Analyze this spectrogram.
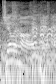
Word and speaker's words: Gyllenhaal: say it for you so you know it jillen Hall Jen jillen Hall everyone it's jillen Hall before I get to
